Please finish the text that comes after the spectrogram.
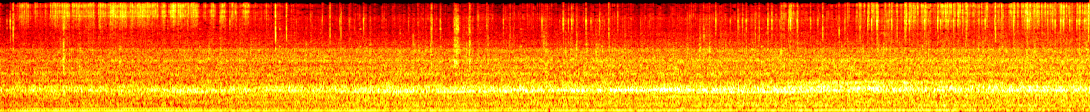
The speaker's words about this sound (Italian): mi garba anche farvi sentire un po' di momenti dove si sente unicamente il rombo della macchina. Questo è uno di quelli.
